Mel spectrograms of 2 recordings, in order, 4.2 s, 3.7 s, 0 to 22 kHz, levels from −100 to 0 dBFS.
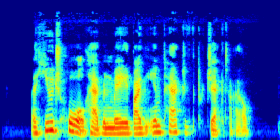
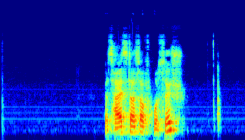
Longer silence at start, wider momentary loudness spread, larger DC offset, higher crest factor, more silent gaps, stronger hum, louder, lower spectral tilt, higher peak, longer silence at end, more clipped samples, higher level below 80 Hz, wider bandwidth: second, 0.45 s vs 1.6 s; about the same, 16 LU vs 15 LU; neither; about the same, 18 dB vs 22 dB; neither; neither; about the same, -20 LUFS vs -19 LUFS; about the same, -6 dB/octave vs -5.5 dB/octave; about the same, -2 dBFS vs -2 dBFS; about the same, 0.45 s vs 0.4 s; neither; first, -58 dBFS vs -64 dBFS; first, 13 kHz vs 9.2 kHz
